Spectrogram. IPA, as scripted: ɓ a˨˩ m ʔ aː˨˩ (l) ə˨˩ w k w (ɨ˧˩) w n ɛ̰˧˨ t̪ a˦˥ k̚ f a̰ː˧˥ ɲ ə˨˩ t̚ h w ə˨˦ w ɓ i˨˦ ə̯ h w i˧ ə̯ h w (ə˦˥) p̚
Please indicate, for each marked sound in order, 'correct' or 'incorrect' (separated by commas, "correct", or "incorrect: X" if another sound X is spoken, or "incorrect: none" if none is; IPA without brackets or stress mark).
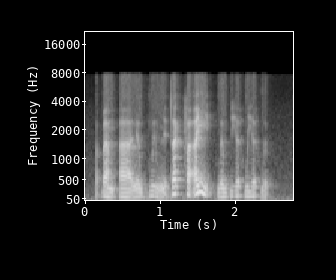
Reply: correct, correct, incorrect: ə˨˩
